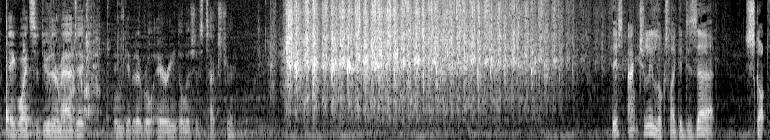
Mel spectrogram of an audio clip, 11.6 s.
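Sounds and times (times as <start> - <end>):
speech: 0.1 - 4.2, 9.2 - 11.5
cocktail shaker shaken with ice: 4.0 - 10.9.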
